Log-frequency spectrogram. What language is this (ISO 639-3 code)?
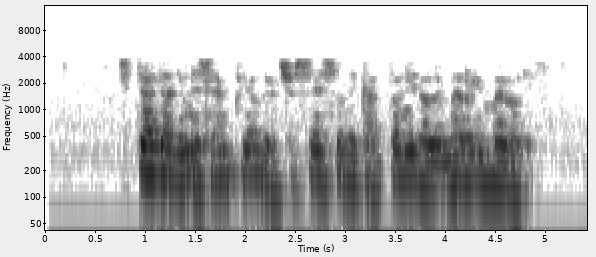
ita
